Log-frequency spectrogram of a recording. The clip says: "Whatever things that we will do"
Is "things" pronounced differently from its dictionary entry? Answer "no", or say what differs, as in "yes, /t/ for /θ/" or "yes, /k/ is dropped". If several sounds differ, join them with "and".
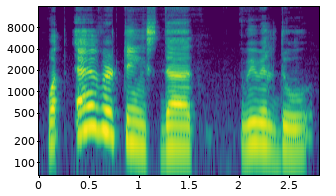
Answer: yes, /t/ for /θ/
